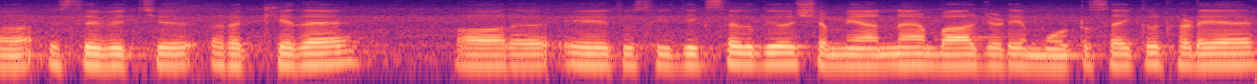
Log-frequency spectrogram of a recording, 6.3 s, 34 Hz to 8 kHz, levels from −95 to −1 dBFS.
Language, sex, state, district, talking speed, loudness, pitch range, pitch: Punjabi, male, Punjab, Pathankot, 180 wpm, -17 LUFS, 120-125 Hz, 120 Hz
